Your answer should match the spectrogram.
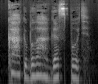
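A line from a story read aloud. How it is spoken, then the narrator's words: Whisper. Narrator (Russian): прошептала мама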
